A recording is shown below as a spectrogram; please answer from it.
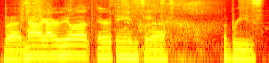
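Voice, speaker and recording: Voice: medium pitch, unhurried. A streamer chatting casually with viewers and commenting on a game in an easygoing, apologetic way. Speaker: livestreamer. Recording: game music behind the voice. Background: video game music.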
